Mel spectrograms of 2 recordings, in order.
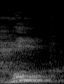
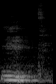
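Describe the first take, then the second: First: The word begins with an audible h sound. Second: The word begins directly with a vowel. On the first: "o re ele tem um som" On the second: "como alguns falam, deixando a letra re sem som"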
